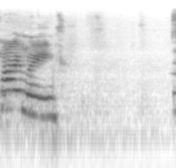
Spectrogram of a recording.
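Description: A person's voice drawing out one word with falling pitch for under a second, then a pause of about a second with only faint room tone.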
